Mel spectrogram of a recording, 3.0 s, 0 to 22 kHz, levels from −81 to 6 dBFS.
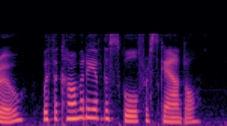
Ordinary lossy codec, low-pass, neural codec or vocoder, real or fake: MP3, 64 kbps; 7.2 kHz; none; real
